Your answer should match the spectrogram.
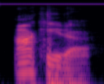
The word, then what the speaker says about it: Akira: I always thought it was Akira because of the movie, but even in the movie they say Akira. So that's how I pronounce it.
